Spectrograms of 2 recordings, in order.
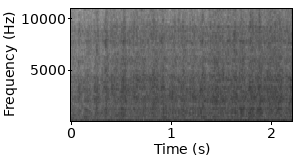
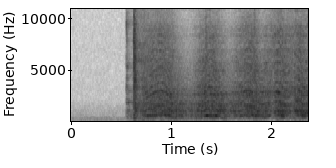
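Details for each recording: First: XB Falcon MFP Interceptor replica, long non-running, first start after getting fuel to the filter: steady idle with loud busy metallic rattle like a nut flung around the water pump; normal direct gear-drive cam timing instead of a chain. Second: Non-running Ford XB Falcon interceptor replica in park, cranked after a flat battery had a minute to recover: harsh, uneven-sounding cranking pulses about three per second, never catches; abnormal starter cranking noise, cause unclear.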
